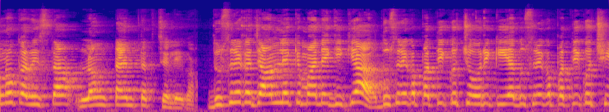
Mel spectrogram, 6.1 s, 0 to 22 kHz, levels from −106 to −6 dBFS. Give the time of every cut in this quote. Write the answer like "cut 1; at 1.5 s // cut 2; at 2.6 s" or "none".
cut 1; at 2.0 s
